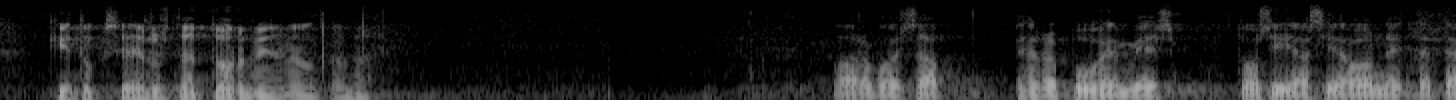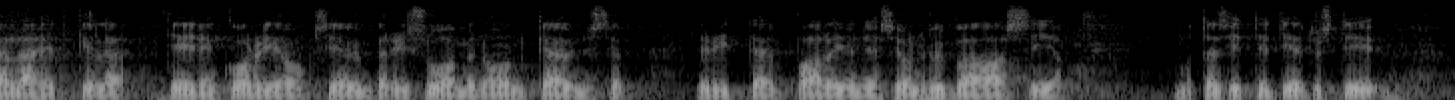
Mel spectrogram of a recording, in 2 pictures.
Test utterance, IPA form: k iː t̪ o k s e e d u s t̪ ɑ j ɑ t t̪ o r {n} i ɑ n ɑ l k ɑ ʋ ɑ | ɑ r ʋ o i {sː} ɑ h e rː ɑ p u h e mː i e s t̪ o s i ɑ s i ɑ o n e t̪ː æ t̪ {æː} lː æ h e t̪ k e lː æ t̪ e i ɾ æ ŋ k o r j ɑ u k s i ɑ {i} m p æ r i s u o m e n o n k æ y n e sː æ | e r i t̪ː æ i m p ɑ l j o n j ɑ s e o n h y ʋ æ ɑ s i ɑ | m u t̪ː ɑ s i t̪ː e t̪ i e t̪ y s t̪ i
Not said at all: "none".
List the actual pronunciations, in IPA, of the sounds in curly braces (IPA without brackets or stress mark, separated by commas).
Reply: n, s, æ, y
